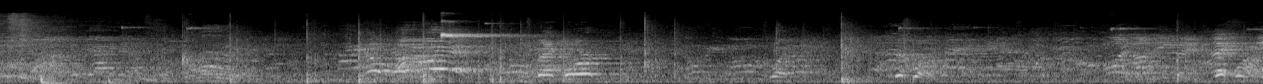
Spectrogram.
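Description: A basketball bounces on a hardwood floor in an echoing gym.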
